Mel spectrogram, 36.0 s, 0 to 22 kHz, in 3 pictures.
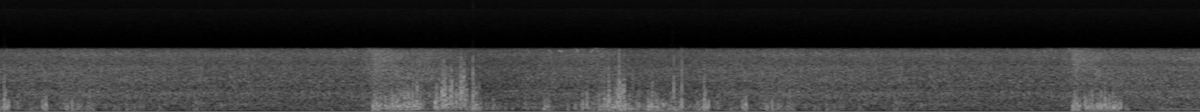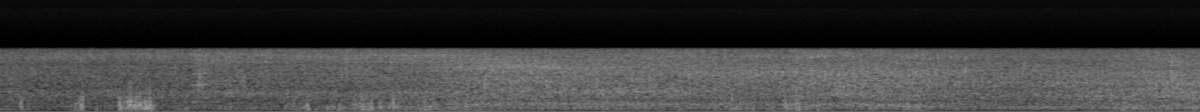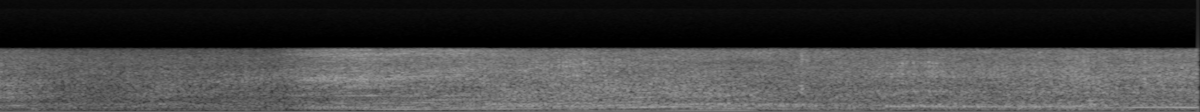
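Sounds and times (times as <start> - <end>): traffic hiss: 0.0 - 36.0
vehicle engine pulling away: 10.8 - 36.0.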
